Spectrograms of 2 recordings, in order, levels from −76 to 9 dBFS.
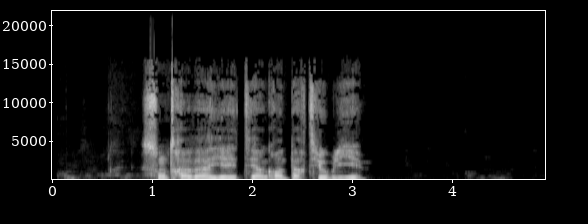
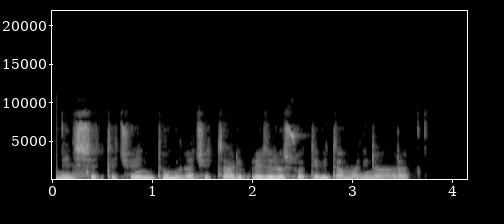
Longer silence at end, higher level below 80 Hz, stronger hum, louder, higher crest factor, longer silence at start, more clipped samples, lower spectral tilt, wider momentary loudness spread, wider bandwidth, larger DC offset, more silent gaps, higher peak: first, 1.8 s vs 0.6 s; first, -58 dBFS vs -64 dBFS; neither; first, -14 LUFS vs -20 LUFS; about the same, 18 dB vs 16 dB; first, 0.9 s vs 0.05 s; neither; second, -3.5 dB/octave vs -5.5 dB/octave; second, 5 LU vs 8 LU; first, 16.5 kHz vs 9.4 kHz; neither; neither; first, 0 dBFS vs -4 dBFS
